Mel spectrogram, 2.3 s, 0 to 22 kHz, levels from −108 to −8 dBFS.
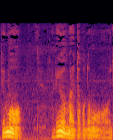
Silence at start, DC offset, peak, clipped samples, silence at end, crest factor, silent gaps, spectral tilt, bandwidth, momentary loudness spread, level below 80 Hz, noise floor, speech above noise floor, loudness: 0.05 s; under 0.1%; -8 dBFS; under 0.1%; 0 s; 16 dB; none; -9 dB/octave; 11 kHz; 9 LU; -44 dBFS; -48 dBFS; 25 dB; -25 LUFS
